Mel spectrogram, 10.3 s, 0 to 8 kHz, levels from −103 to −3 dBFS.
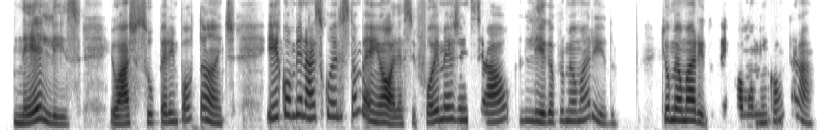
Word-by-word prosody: neles 180 - 0 0.4
eu 170 - 0
acho 170 +1 +6
super 195 0 -3
importante, 230 - -2 0.4
e 310 -1 +3
combinar 360 -4 +2
isso 300 - -2
com 350 - -5
eles 320 0 -3
também: 360 - 0
"Olha 160 -4 +6
se 160 - -8
for 200 - -2
emergencial 250 -2 0
liga 220 -3 -1
para 225 - -13
o - - -6
meu 225 -1 -3
marido, 230 - -7 0.6
que 260 - -3
o - - 0
meu 250 -1 +4
marido 235 -6 +5 0.2
tem - - -6
como 185 -1 -1
me 190 +1 -8
encontrar". 225 - -7
225 Hz, 165 wpm, -24 LUFS, 190-270 Hz, 0.6 s, acho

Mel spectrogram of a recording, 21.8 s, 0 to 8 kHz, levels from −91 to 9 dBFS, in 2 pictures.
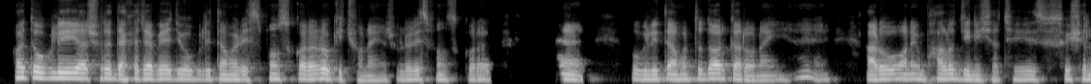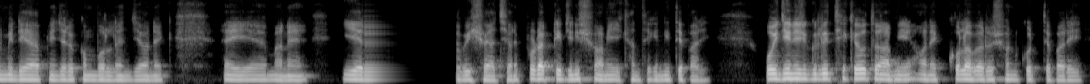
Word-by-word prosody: হয়তো 160 +1 +4
ওগুলি 150 0 +5 0.2
আসলে 140 0 0
দেখা 125 +2 +1
যাবে 130 0 +5
যে - - +1
ওগুলিতে 120 +1 -3
আমার 120 0 +2
response 125 +4 -3
করারও 130 +2 +5
কিছু 120 - -8
নাই। 100 -1 -4
আসলে 110 +3 -7
response 115 -1 -5
করার 110 -1 -3 0.7
হ্যাঁ, 120 -4 +2 0.6
ওগুলিতে 120 +1 +1
আমার 120 +1 0
তো 130 - 0
দরকারও 130 -6 +3
নাই। 105 0 -5 0.2
হ্যাঁ, 165 -9 -6 0.5
আরও 120 +2 +4 0.2
অনেক 130 0 0
ভালো 125 0 +2
জিনিস 110 -3 0
আছে 110 +3 -12 0.3
স - - -15 0.2
social 120 0 -2
media 115 0 +2
আপনি 110 +1 -5
যেরকম 110 0 -1
বললেন 105 -1 0
যে - - -3
অনেক 105 +1 -4 0.7
এই 110 - 0 0.2
এ - - -3 0.2
মানে 105 -1 -1 0.5
ইয়ের 115 -2 +4 1.0
বিষয় 105 0 -1
আছে, 100 +1 -12
অনেক 105 -1 -6
productive 125 -2 +3
জিনিসও 120 +2 -2
আমি 110 0 -1
এখান 110 - -7
থেকে 110 +1 -4
নিতে 110 +1 -3
পারি। 95 -1 -6 0.6
ওই 130 - +8
জিনিসগুলি 130 -1 +5
থেকেও 135 +1 +4
তো - - +2
আমি 115 0 -1 0.2
অনেক 115 -1 -2
collaboration 120 -1 +2
করতে 110 -1 -5
পারি, 100 -1 -2
120 Hz, 160 wpm, -22 LUFS, 110-130 Hz, 1.0 s, ওই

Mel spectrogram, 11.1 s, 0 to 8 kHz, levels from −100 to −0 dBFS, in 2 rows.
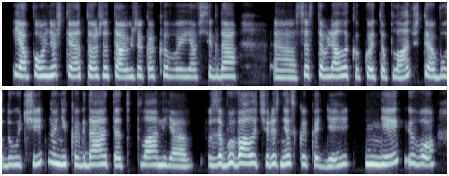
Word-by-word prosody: Я 260 -4 +5
помню, 260 +1 +2
что 280 -1 -2
я 245 +1 +1
тоже 260 +1 0
так 230 +1 +3
же, 260 - -1
как 245 +1 -5
и - - -1
вы. 235 -2 -4
Я 230 0 -4
всегда, 245 0 -1 0.4
э, 215 -2 -3
составляла 260 +1 +1
какой-то 235 -1 -2
план, 215 0 -1
что 460 -11 -3
я 235 - +2
буду 230 0 -3
учить, 255 +5 -2
но 305 -3 +1
никогда 245 -1 +2
этот 220 -5 -3
план 235 -1 +2
я 205 -4 -1 0.2
забывала 270 +4 +4
через 260 0 -1
несколько 250 -2 -1
дей 200 +7 -3 0.2
дней 250 +6 +4
его 255 -7 -1
245 Hz, 165 wpm, -22 LUFS, 230-265 Hz, 0.4 s, Я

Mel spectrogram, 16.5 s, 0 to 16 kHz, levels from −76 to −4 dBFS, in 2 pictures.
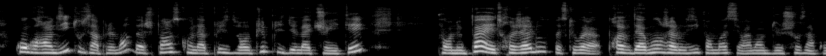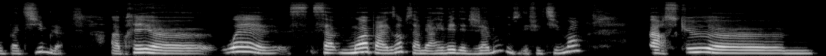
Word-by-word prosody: qu'on 285 -2 +7
grandit 225 - +1
tout 295 - -8
simplement. 200 -3 -4
Bah, 215 -2 0
je 190 - -12
pense 255 +2 -2
qu'on 225 -5 -4
a 190 -1 -2
plus 220 +5 -4
de 200 -1 -5
recul, 195 +10 -3
plus 260 -6 -7
de 210 - -1
maturité, 195 - -3 0.7
pour 205 -3 0
ne 190 - 0
pas 310 - +5
être 220 -1 0
jaloux. 260 +7 +2
Parce 215 -5 -7
que 215 - -6
voilà, 200 -5 -2
preuve 230 -3 +2
d'amour, 215 +3 +3
jalousie, 215 -1 0
pour 210 -3 -5
moi, 205 +1 -3
c'est 215 -3 -12
vraiment 185 +1 -4
2 185 0 -6
choses 195 +2 -8
incompatibles. 175 +5 -7 0.4
Après 195 +8 +3
heu, 180 -3 +1 0.2
ouais 255 -9 +3
ç 175 - -11
ça, 215 -3 -1
moi, 235 +7 +6
par 220 -5 +1
exemple, 260 +9 -1
ça 205 -8 -4
m'est 180 -1 -2
arrivé 190 +5 +1
d'être 185 -3 -3
jalouse 190 - -6
effectivement. 200 - -4 0.7
Parce 205 -5 0
que - - -5 0.9
hem 185 0 -5
205 Hz, 180 wpm, -24 LUFS, 185-235 Hz, 0.9 s, qu'on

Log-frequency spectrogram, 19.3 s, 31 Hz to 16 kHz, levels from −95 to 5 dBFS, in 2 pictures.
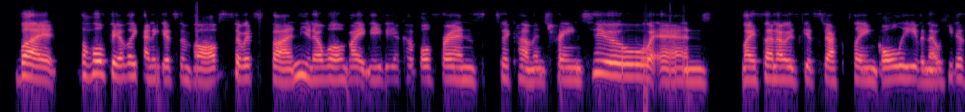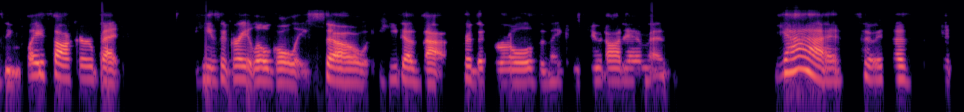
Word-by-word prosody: but, 220 -2 +8 0.3
the 240 - 0
whole 265 +2 +6
family 230 -1 +1
kinda 195 -1 -1
gets 190 +1 -2
involved, 175 +2 +1
so 205 - 0
it's 205 - -5
fun. 175 +4 +4
You 235 -4 -2
know, 185 -1 +2
we'll 190 -1 +2
invite 190 -3 -1
maybe 190 +1 -8
a - - -18
couple 195 0 -4
friends 190 -3 0
to 200 - -4
come 190 -4 -2
and 175 -1 -8
train 185 +1 -4
too, 230 -4 +3
and 170 -1 -1 0.4
my 185 0 +3
son 205 -1 +2
always 190 -3 +2
gets - - -8
stuck 175 - +2
playing 180 -2 -2
goalie, 195 +3 +1
even 195 -4 -4
though 165 0 -2
he 215 - -16
doesn't 205 +9 -6
even 290 -2 -9
play 240 -1 0
soccer, 200 -1 +4
but, - - +2 0.8
he's 190 -2 -9
a 200 - -5
great 200 0 0
little 180 0 0
goalie. 165 - -3
So 175 - +1
he 185 +3 -19
does 180 -4 -1
that 160 - +6 0.2
for 200 - -2
the 175 - -5
girls 165 +1 -3
and 155 - -16
they 170 0 -19
can 330 - -29
shoot 180 0 -11
on 180 0 -1
him 175 0 -9
and - - -9 1.1
Yeah, 280 - +2 0.2
so 225 - -11
it 190 +1 -10
has 195 0 -2 0.4
e - - -19
190 Hz, 195 wpm, -25 LUFS, 175-205 Hz, 1.1 s, but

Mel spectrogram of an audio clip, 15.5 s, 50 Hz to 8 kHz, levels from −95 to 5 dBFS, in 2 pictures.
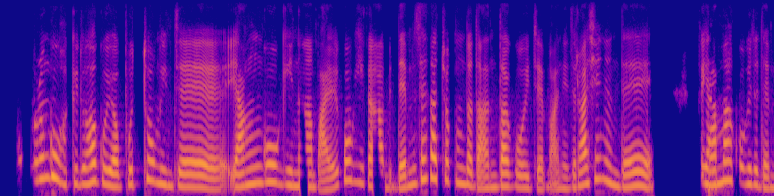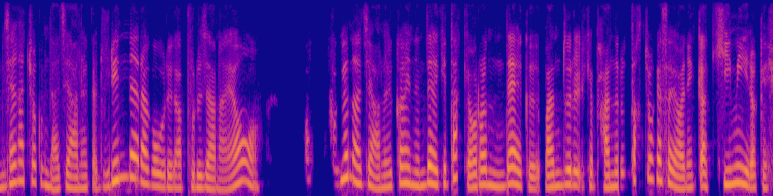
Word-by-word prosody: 어 295 - -16
그런 310 +4 0
것 335 - +6
같기도 235 -2 -2
하고요. 235 -7 +4
보통 230 +6 -1
인제 190 -6 +2
"양고기나 225 +1 +2 0.2
말고기가 205 - -1 0.2
냄새가 235 - +3
쪼끔 270 -4 -3
더 215 -3 +1
난다."고 185 0 +1
이제 170 -3 -4
많이들 175 +5 -5
하시는데 215 -7 +1 0.5
'야마 245 +5 +4
고기도 235 -4 -2
냄새가 190 +11 -1
쪼끔 265 -5 -6
나지 190 0 -3
않을까' 175 +1 -4
누린내라고 275 - +1
우리가 180 -2 -2
부르잖아요. 180 +1 -2 0.6
'어 - - -15 0.2
그게 310 - 0
나지 260 -7 0
않을까.' 195 +8 -1
했는데 225 +1 +2
이렇게 235 0 +1
딱 325 +5 -1
열었는데 215 +3 +2
그 170 -4 -5
만두를 205 +4 +1
이렇게 200 - -7
반으로 195 +2 -2
딱 300 - -6
쪼개서 295 -6 0
여니까 180 +2 0
김이 235 +3 0
이렇게 180 -3 -1
쫙 - - -13
215 Hz, 425 characters per minute, -24 LUFS, 185-250 Hz, 0.6 s, 것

